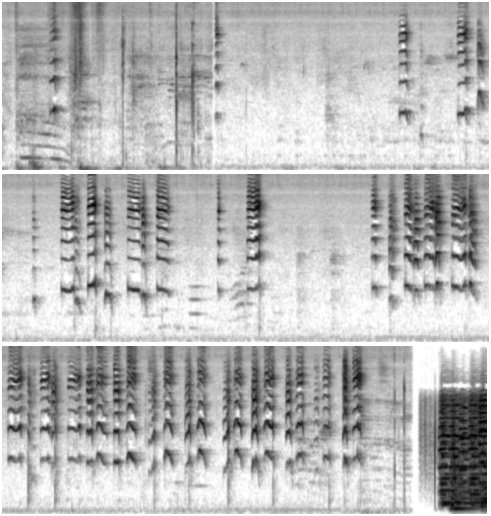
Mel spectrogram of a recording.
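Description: Squeaky dog toy being chewed by a dog: runs of short, rapid squeaks, a first series about a third of the way in and a longer, almost continuous series through the second half.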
